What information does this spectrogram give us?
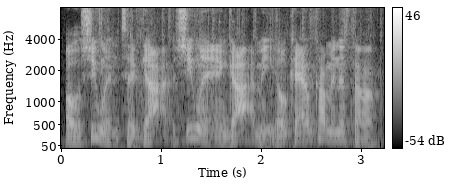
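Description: Young guy w a stuffy nose, kinda high voice, hyped joking gameplay commentary. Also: a little fast, slight background noise. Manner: animated, joking, talks to viewers. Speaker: gaming streamer.

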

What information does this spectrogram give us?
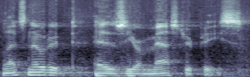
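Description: Very deep-voiced American male interviewer. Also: slow, slight background noise. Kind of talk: conversational panel interviewing. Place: indoor room, panel table.

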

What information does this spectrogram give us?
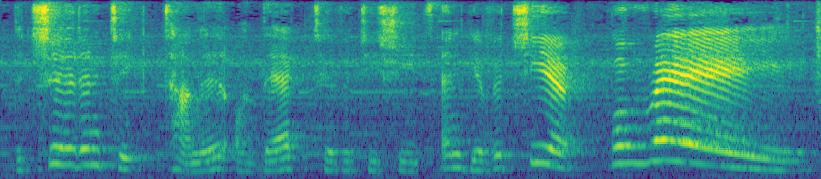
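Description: A woman's voice: fairly high pitch, roomy sound. A middle-aged woman, a nursery teacher, reading a picture book aloud to children and raising her voice for the characters. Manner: lively storybook reading with raised voices for characters. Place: classroom indoors.

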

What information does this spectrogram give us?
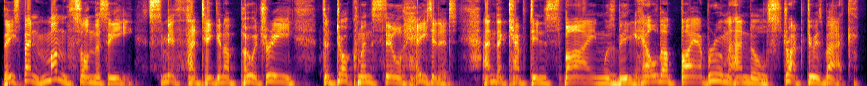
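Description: High, bright-voiced teenage boy narrator. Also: measured pace, no echo. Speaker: audio play narrator. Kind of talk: scripted narration.

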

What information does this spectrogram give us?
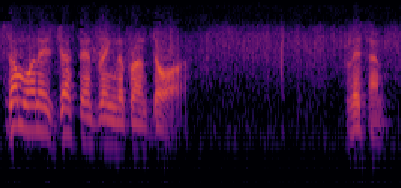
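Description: A man's voice: medium pitch, wildly swooping pitch, moderate pace. A man reading scripted copy as an announcer in the style of 1930s radio. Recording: tinny, noisy 1930s radio recording.

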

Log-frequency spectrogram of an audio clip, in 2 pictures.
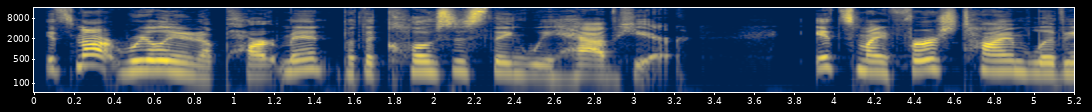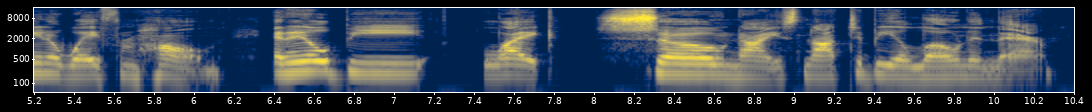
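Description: A woman voicing a bubbly, chatty young woman with a faint Minnesota accent who talks fast in clipped phrases. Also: on the low side, a bit bright, no room sound, clean studio sound. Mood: excited. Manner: fast, clipped, round vowels, bouncy.

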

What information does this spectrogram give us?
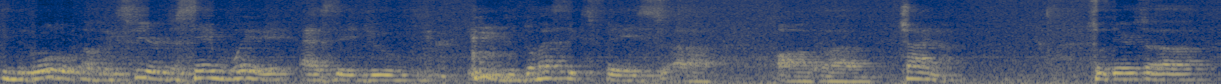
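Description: Middle-aged male keynote speaker, halting lecture delivery, distant mic in a reverberant hall. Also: a little high, noisy background. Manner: halting, many filler pauses, walks about gesturing. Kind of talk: academic conference lecture. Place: large lecture theatre with audience. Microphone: room mic from afar.

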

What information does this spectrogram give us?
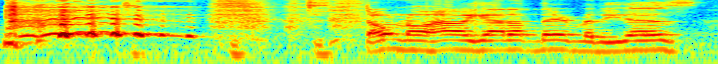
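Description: A man's voice: sits high, wildly swooping pitch, measured pace, a loud crowd. A man joining his wife's game session, teasing her and giving directions. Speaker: co-commentator, husband. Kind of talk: casual gameplay chat.

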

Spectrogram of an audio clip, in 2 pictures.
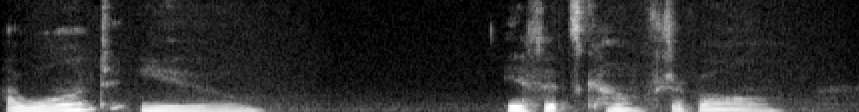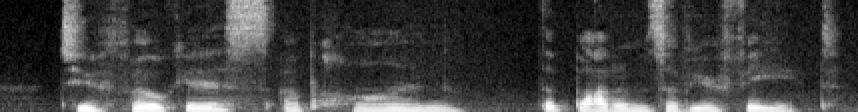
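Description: A woman leading a guided meditation in a soothing, gentle, measured way, leaving long pauses between phrases. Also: low-pitched, slightly rough, no echo.

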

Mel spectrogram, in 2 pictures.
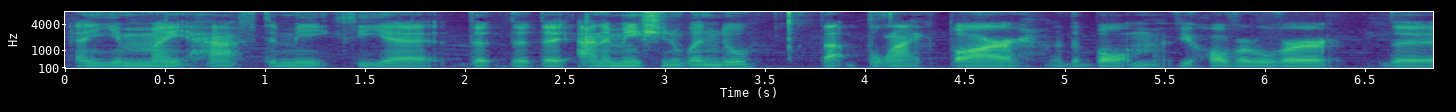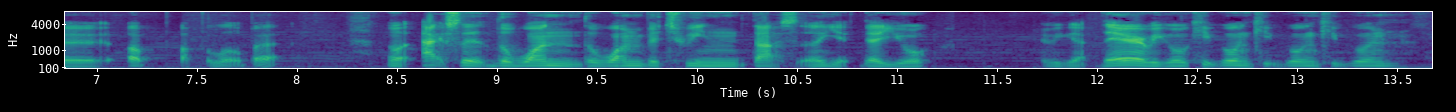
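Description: A man's voice: sits low, steady tone, brisk, soft background music. A man giving an informal, step-by-step screen-share tutorial as an instructor.

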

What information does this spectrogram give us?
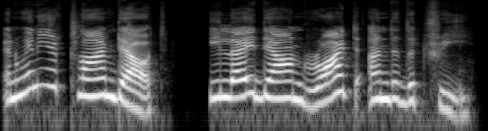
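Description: A woman storyteller reading a children's tale aloud with expressive storybook phrasing. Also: high voice, moderate pace.

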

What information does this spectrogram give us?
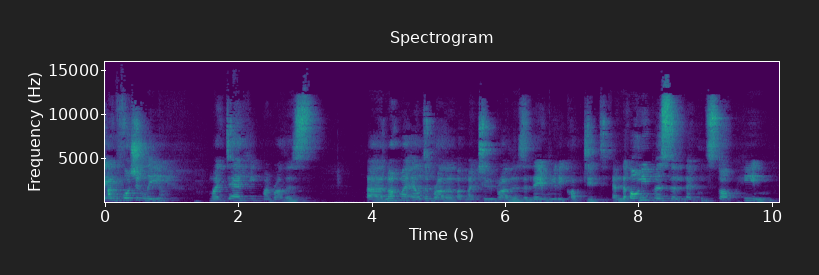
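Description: A woman from Fiji in her fifties speaks at a stand mic on a small stage, telling her story with playful asides and laughter. Her middle-pitched voice carries a roomy hall echo. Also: a bit bright. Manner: humorous, laughs at her own jokes. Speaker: community association president. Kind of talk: personal speech read from notes. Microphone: stand mic, filmed from a distance.

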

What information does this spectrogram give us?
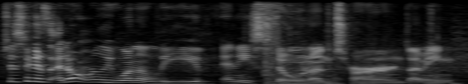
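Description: A man giving let's play commentary, thinking aloud, reading item text and breaking into quick excited exclamations. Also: a little high. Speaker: gaming channel host. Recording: game music playing underneath. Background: game music.

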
